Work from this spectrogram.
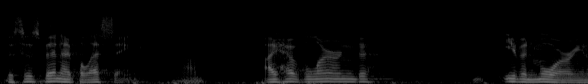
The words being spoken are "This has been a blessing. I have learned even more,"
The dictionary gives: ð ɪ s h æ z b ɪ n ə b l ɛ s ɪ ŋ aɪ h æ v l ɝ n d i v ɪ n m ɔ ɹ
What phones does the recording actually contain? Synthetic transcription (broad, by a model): ð ɪ s h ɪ z b ɪ n ə b l ɛ s ɪ ŋ aɪ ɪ v l ɝ n d i v ɪ n m ɔ ɹ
